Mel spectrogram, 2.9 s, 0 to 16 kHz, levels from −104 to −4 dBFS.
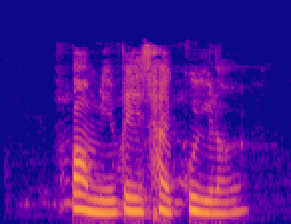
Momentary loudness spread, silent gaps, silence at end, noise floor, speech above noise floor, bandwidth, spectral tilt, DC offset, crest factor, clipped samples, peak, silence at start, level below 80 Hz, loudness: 13 LU; none; 0.45 s; -73 dBFS; 43 dB; 7.8 kHz; -6 dB/octave; under 0.1%; 18 dB; under 0.1%; -14 dBFS; 0.65 s; -70 dBFS; -30 LUFS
